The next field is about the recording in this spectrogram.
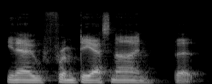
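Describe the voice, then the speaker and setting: A young man co-hosting a casual podcast chat, rambling along with fillers and quick jokes. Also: lowish voice, flat delivery, fairly bright tone. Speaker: podcast co-host. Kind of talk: casual chat reviewing a TV episode.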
